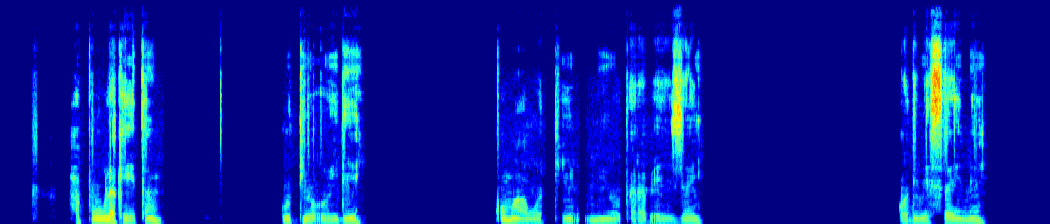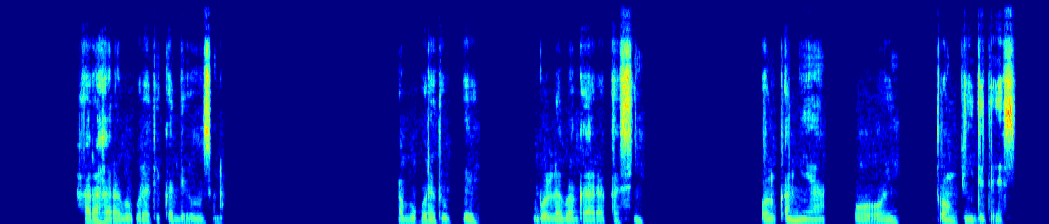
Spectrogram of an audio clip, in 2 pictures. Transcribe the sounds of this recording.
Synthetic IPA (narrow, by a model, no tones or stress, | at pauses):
hɐpːuːlɐke̞ːt̪ːɐn | ʊt̪ːɪjɔ̰ʔɔjd̪e | kʼʊmaːwɔt̪ʰːɪmɪjot̪ʼɐɾɐbḛzɐj | ʔɔd̪ɪbɛsːɐjnːɛ | hɐɾɐɦɐɾɐbʊkʼʊɾɐt̪ɪkːɐd̪ɛ̰ʔoːsɔnɐ | hɐbʊkʼʊɾɐt̪ʊpːɛ | bɔlːɐbɐɡːaːɾʔɐ̰kʼɐsːɪ | kʼɔlkʼːɐmɪjaː | oːʔɔj | t̪ʼɔmpːiːd̪ɛd̪ɛ̰ʔḛs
